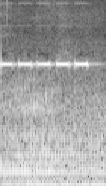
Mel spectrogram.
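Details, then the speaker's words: Quick DIY flood alarm made from a battery-powered fire detector with two wires shorting its contact switch, probe dipped in water: shrill high chirps about four per second, a steady pattern, alarming as designed for sump-pump pit use. "There you got an alarm system. An early warning is to wake you up in the middle of the night, or if a pump lets go or whatever."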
